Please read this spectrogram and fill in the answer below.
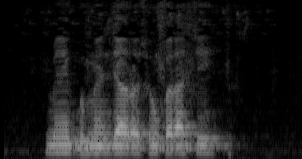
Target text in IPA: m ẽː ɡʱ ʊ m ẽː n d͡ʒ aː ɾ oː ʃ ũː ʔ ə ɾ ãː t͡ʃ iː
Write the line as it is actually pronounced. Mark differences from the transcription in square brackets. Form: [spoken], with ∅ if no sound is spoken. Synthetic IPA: m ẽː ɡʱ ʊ m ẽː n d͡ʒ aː ɾ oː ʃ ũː [k] ə ɾ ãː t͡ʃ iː

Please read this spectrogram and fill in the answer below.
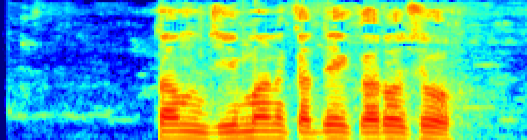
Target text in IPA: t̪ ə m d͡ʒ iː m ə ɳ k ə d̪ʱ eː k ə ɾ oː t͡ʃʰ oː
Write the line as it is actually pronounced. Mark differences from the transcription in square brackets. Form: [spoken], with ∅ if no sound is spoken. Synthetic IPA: t̪ ə m d͡ʒ iː m ə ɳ k ə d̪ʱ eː k ə ɾ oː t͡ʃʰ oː

